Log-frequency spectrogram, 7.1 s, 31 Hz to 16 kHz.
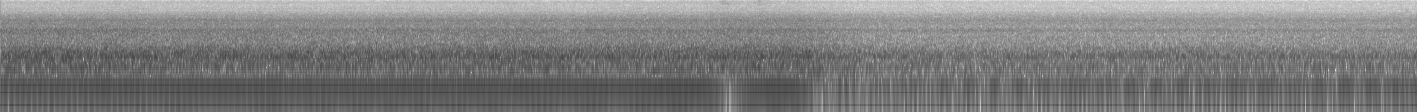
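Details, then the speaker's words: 2003 Toyota Tacoma 3.4 V6 idling after throttle body cleaning and reinstall: steady low hum, now smooth, the previous idle vibration, worst in drive under load, gone; engine mounts had been checked okay. "actually there is a difference I'm actually really really surprised it does run smoother especially when I put it into drive the engines under load it would kind of have this sort of humming sort of vibration and actually gone"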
